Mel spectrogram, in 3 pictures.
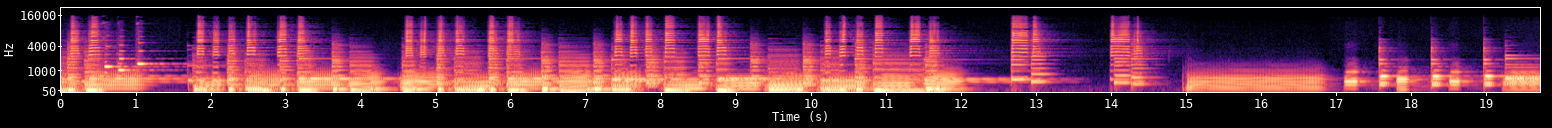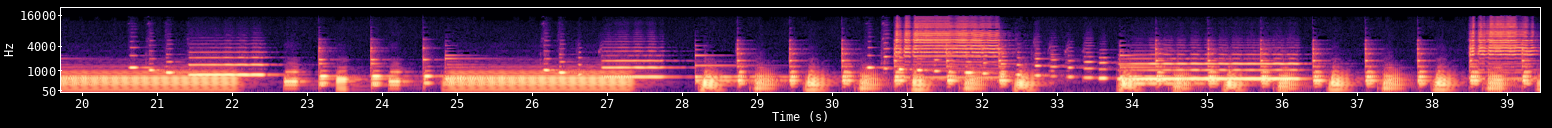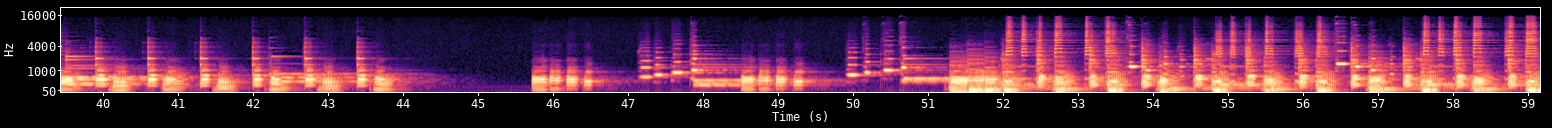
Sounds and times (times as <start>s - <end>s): Music: 0.0s - 44.4s, 45.7s - 59.1s.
